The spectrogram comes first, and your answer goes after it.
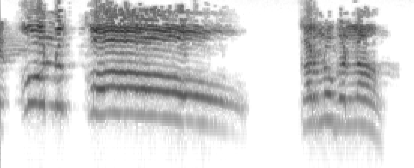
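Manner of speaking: high, loud cry of the word; preacher's sudden shout; emphatic shout. Real, not acted. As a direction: hurl it at the crowd.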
